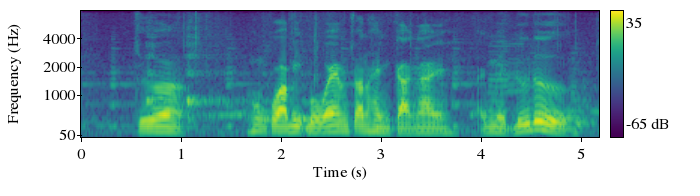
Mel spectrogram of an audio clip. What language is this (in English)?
Vietnamese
